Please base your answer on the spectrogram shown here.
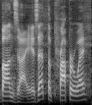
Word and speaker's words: bonsai: I'm saying bonsai. Is that the proper way? Well, you can say bonsai. It's really you just combined the word bone and sigh. So it's bonsai.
